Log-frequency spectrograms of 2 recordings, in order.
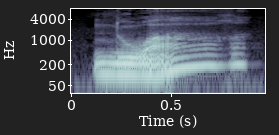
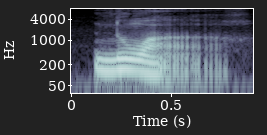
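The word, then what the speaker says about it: noire: it's quite funny because you will have to add this at the end of Noir for the feminine form but then you don't pronounce it okay so phonetically it is exactly the same Noir Noir Okay g don't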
